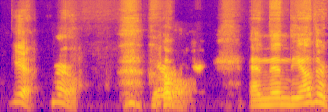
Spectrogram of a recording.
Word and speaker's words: Merrill: Merrill. Yeah. Merl.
